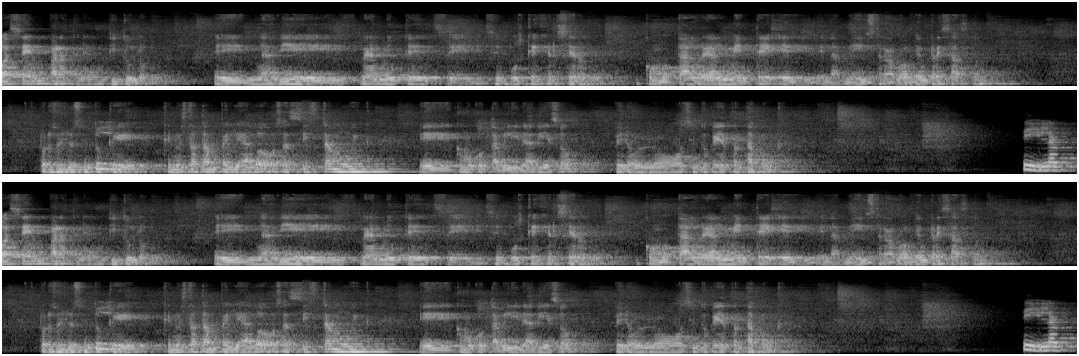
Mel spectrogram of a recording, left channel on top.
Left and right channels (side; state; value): both; identical; correlation 1.00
